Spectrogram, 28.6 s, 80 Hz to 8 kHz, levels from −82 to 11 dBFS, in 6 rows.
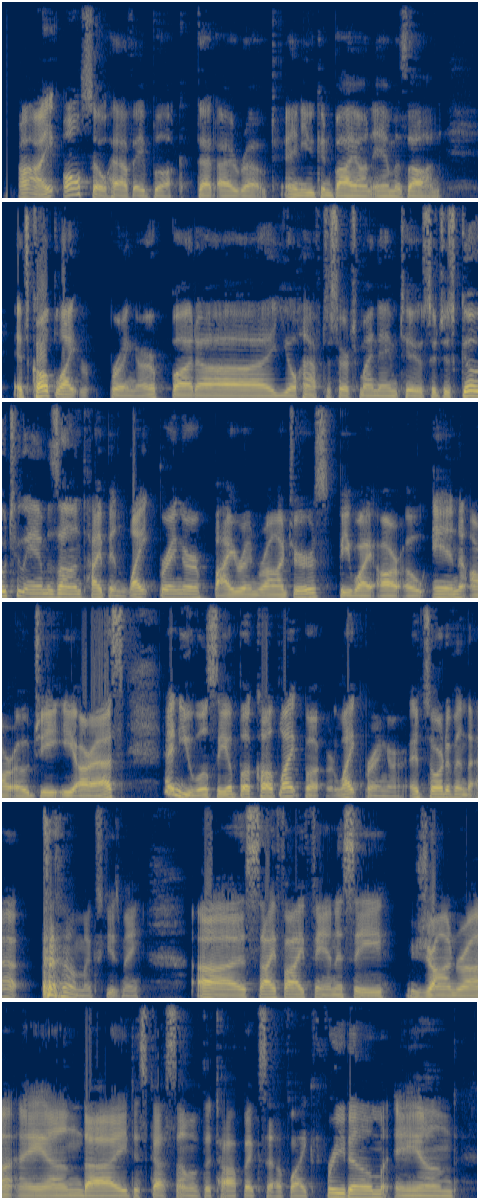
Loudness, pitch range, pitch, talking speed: -16 LUFS, 105-130 Hz, 115 Hz, 165 wpm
